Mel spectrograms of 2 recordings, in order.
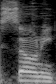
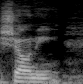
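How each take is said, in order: First: The syllable begins with an s sound. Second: The syllable begins with an sh sound. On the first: This is how the speaker's own community says it. "we say Sony because it's the Seneca pronunciation" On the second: This is how some other people say it. "Some people say Shoni"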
